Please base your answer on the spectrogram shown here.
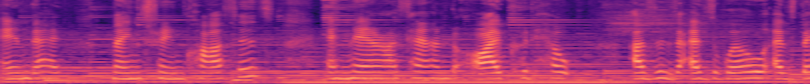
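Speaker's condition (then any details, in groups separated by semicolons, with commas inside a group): Cerebral palsy; slurred speech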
